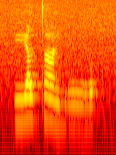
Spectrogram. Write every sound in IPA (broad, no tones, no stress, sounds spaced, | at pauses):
y l tˤ ũ ɡ o̤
